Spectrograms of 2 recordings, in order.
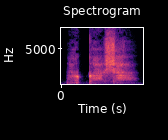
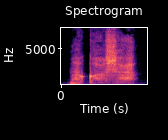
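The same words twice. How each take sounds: First: Weak whisper of a name; barely manage to whisper it. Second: More forceful whisper. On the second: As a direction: push the name out in a whisper. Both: A narrator's reading. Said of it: "I managed to whisper".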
